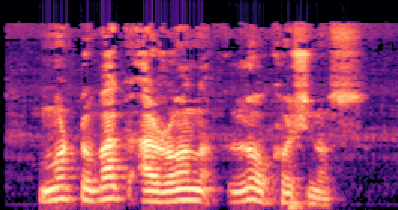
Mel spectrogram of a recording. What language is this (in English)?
Kohistani Shina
